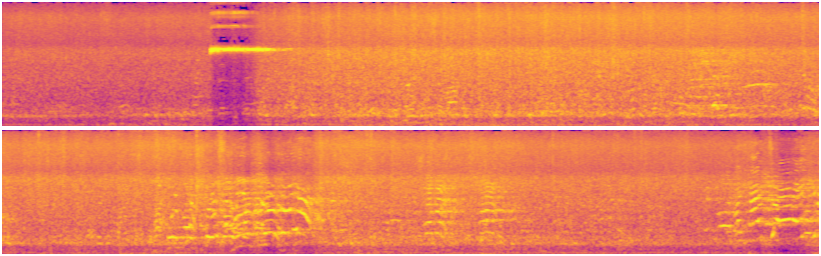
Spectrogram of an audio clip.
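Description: A referee's whistle gives one short, high blast about three seconds in, followed by the steady wash of splashing water in an echoing indoor pool hall. Voices shout out now and then, loudest near the end.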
